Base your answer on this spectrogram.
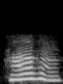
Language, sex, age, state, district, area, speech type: Odia, female, 18-30, Odisha, Rayagada, rural, conversation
